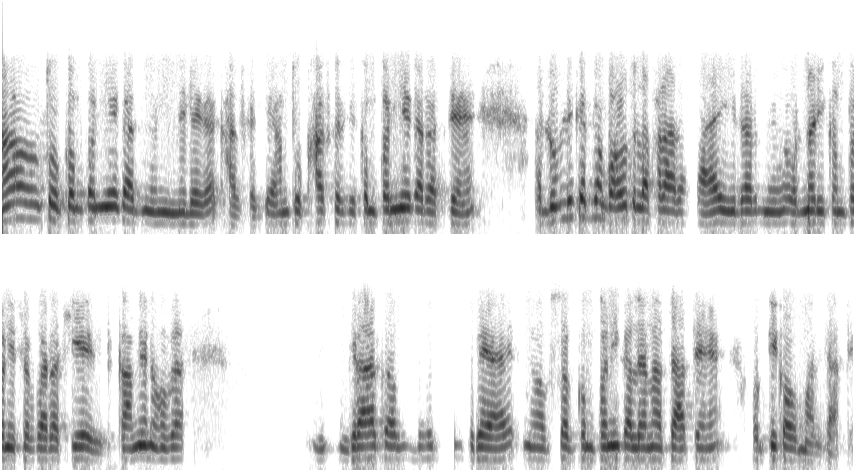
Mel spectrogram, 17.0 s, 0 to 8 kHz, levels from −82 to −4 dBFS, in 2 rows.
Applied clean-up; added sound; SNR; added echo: neural mask model Resemble Enhance denoiser.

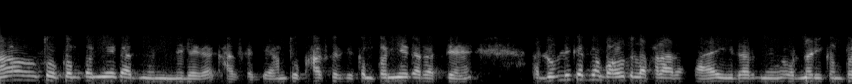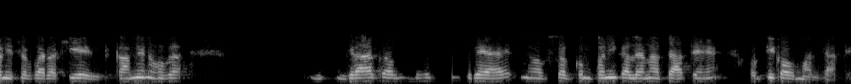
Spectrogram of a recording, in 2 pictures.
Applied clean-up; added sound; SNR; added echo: none; none; none; none.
